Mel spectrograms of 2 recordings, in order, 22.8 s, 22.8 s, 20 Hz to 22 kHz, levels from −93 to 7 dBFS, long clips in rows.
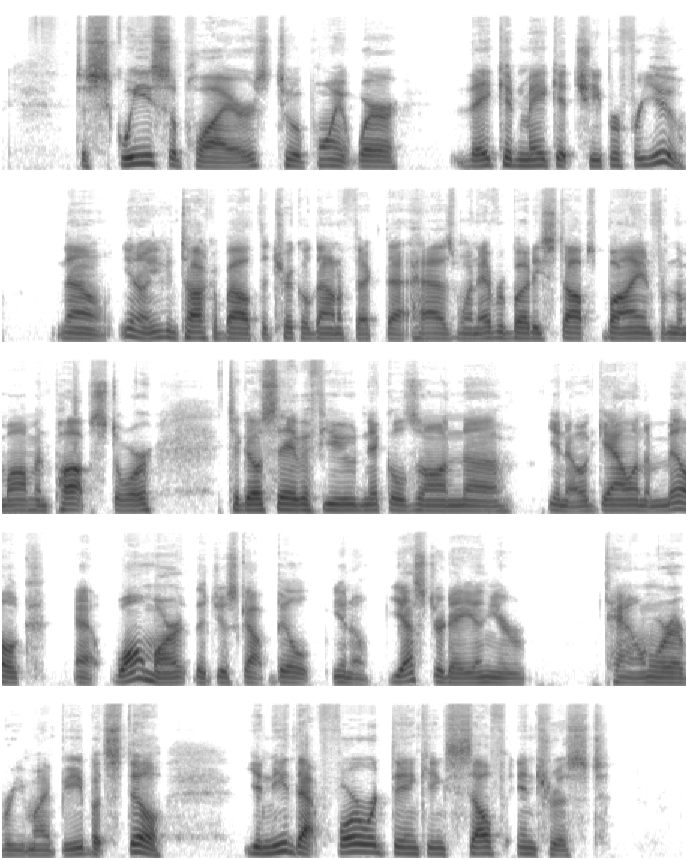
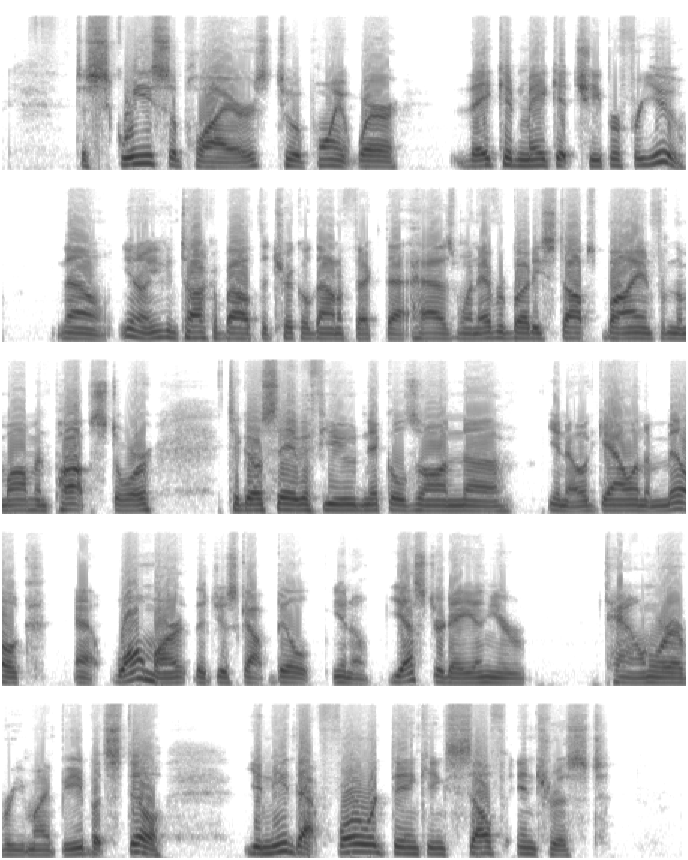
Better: first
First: none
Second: distortion; slight; 4% of the sound clipped

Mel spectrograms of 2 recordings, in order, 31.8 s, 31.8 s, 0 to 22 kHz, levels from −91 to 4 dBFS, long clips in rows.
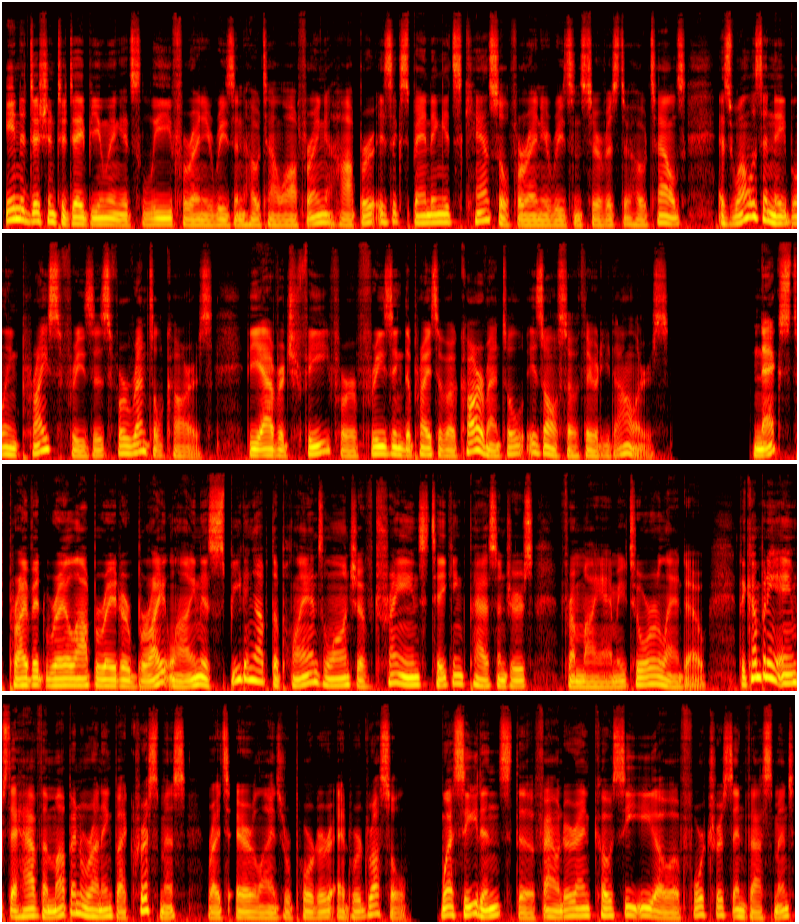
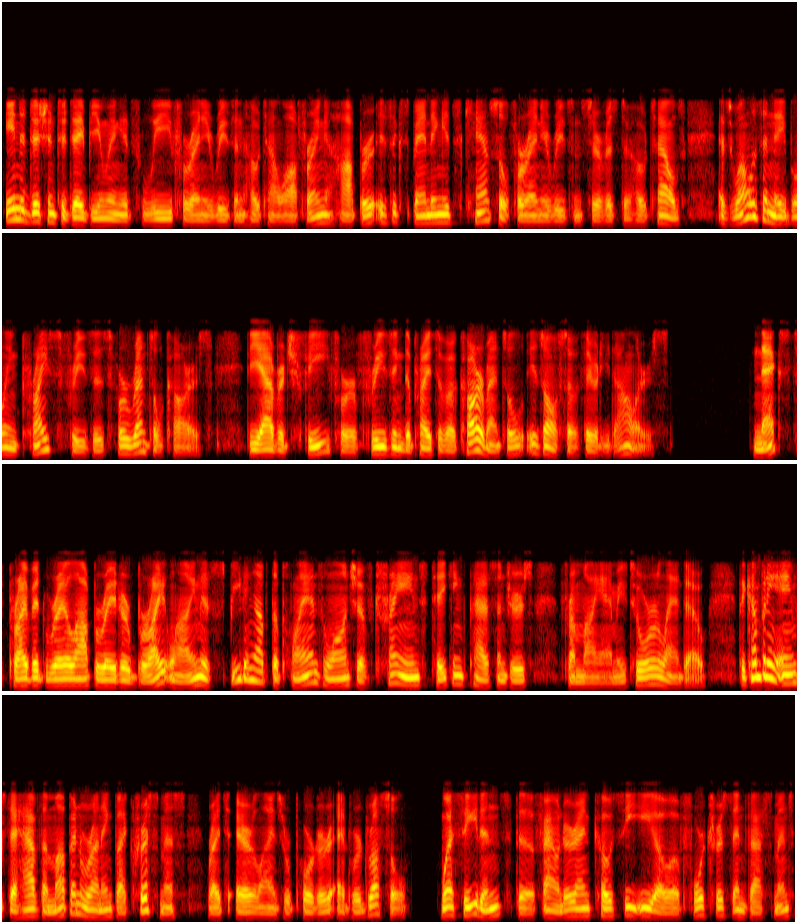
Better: first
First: none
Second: phone-call audio; nothing above 3.5 kHz

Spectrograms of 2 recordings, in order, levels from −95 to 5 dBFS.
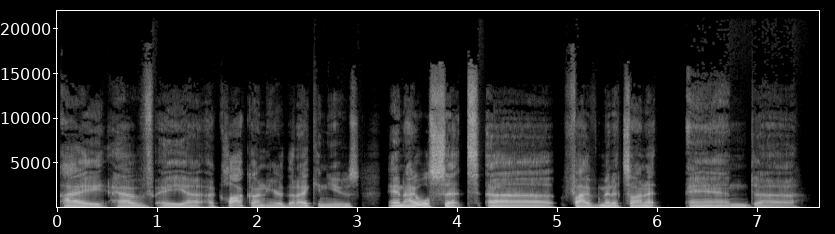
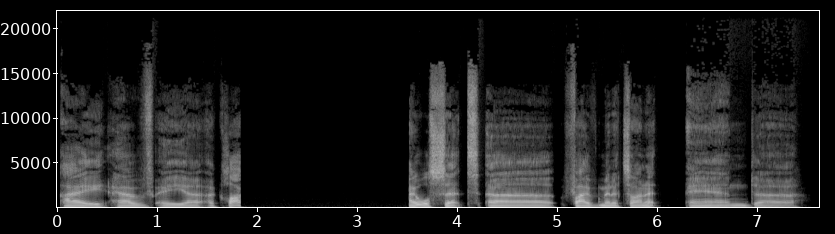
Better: first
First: none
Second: audio cutting out; at 2 s for 1.5 s

